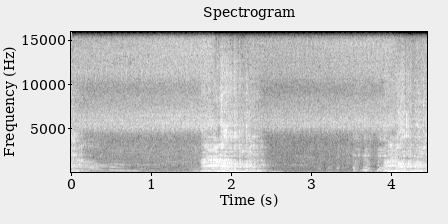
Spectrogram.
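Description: Male lion roaring: a series of short, deep roars about two seconds apart, each falling in pitch. The tail of one is heard at the start, a full one about two seconds in, and another near the end.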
